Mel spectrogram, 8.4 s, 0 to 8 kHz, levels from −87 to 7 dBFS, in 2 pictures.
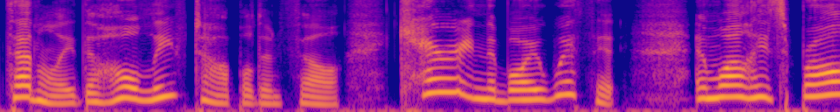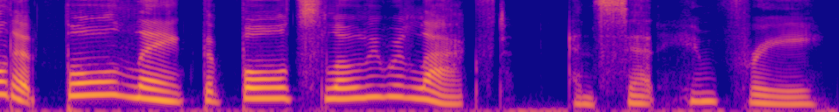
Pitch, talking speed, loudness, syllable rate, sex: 235 Hz, 195 wpm, -19 LUFS, 5.2 syllables/s, female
